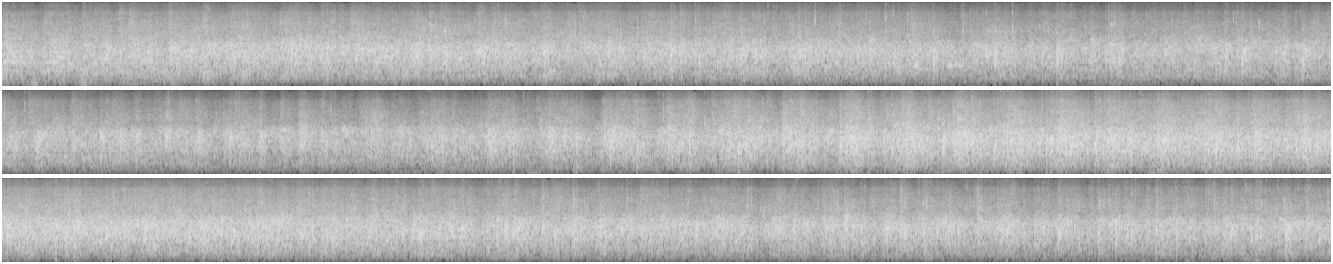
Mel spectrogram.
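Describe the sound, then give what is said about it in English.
A large audience applauds steadily and loudly after the speaker barks, a dense, sustained wash of clapping with no pauses and no voices standing out. “See, you clap when I bark, but not when I speak.”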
